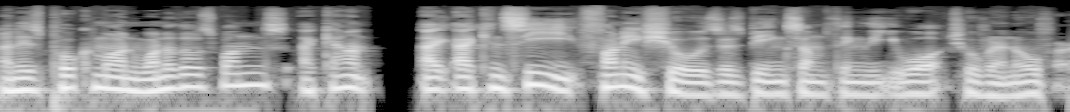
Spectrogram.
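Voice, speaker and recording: In a Scottish accent, a man talks very fast at a medium pitch with lively intonation. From Scotland. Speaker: podcaster. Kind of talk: casual chat. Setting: remote call.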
